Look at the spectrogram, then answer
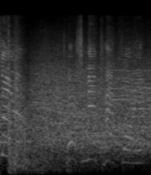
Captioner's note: audience cheers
